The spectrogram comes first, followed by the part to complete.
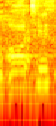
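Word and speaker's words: RTIZT: I am Artith on Twitter, which is R-T-I-Z-T. Do not spell it A-R-T-I-S-T, that's wrong. It's R-T-I-Z-T.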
